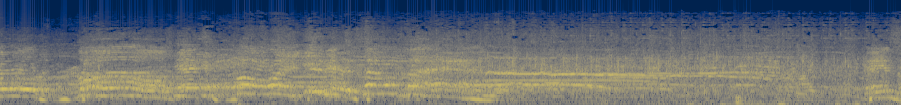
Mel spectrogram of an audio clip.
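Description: An elderly man sings loudly into a microphone.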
